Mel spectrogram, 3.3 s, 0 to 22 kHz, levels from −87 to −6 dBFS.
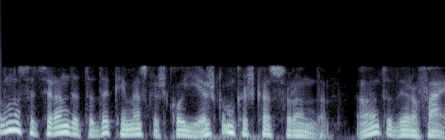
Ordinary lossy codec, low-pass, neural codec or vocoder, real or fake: Opus, 64 kbps; 3.6 kHz; none; real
